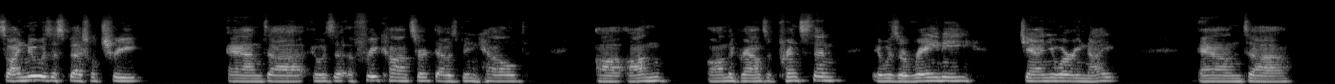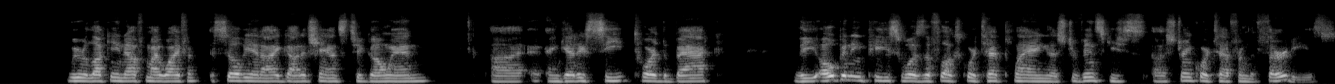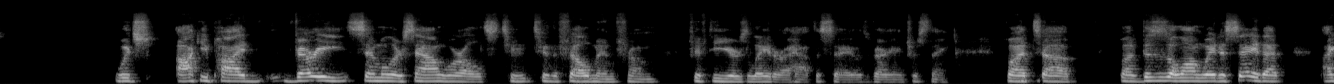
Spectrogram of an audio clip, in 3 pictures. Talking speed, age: 155 wpm, 40-59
